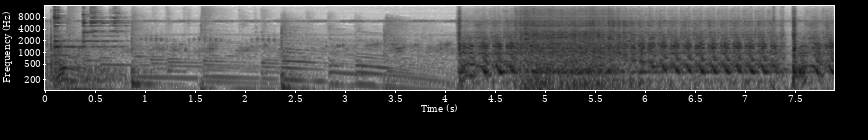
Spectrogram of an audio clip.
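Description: A dense chorus of frogs croaking in a Florida swamp on a sunny day, in rapid, rhythmic pulses. It fills the second half, loud, after the whining mechanical sound of a car that winds down and sputters to a halt.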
